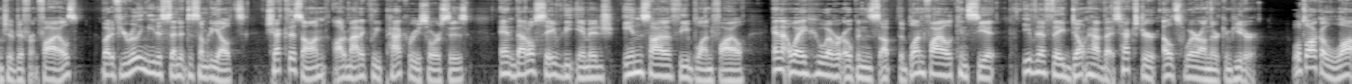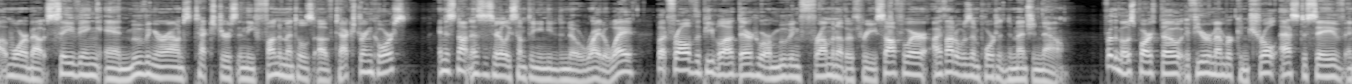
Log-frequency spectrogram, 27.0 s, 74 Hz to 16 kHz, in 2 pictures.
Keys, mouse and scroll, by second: 22.2 middle click.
